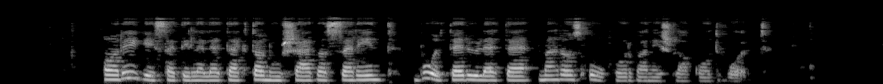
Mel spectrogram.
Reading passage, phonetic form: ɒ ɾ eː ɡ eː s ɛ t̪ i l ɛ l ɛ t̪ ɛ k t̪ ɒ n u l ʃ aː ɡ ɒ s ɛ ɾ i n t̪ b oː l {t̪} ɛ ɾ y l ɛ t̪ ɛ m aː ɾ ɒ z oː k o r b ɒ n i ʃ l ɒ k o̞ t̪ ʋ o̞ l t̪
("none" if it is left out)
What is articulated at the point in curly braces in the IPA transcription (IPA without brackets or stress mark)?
t̪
